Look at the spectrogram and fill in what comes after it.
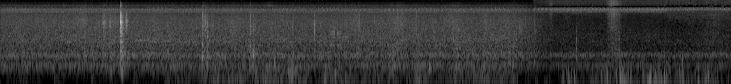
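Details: Massed honey bees drone continuously as a beekeeper works through the top box of a hive in autumn; low steady hum with scattered sharp knocks and clicks of equipment, and the hum drops slightly near the end.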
